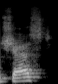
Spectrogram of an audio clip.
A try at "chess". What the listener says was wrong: On chest? Because you said chest with a T.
